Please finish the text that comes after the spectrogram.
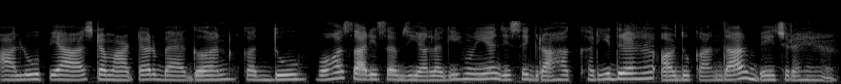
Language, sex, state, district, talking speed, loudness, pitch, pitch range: Hindi, female, Bihar, Gaya, 155 wpm, -29 LUFS, 220 Hz, 210-235 Hz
